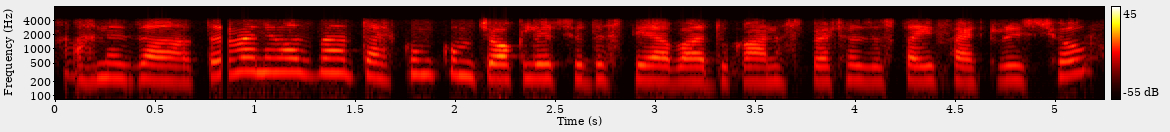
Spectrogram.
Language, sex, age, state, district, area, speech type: Kashmiri, female, 18-30, Jammu and Kashmir, Bandipora, rural, conversation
